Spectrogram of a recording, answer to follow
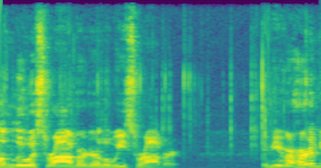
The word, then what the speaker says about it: Robert: They call him Louis Robert or Luis Robert. If you've ever heard him give an interview, his name's Robert. Very common Spanish name. A very actually common Cuban name is Robert in Spanish.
